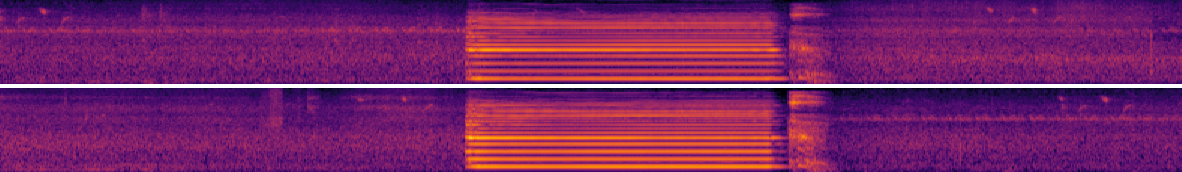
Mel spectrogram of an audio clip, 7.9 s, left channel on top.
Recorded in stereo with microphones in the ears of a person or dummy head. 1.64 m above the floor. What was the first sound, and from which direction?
A violin, 30° right (ahead or behind).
